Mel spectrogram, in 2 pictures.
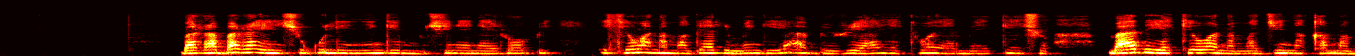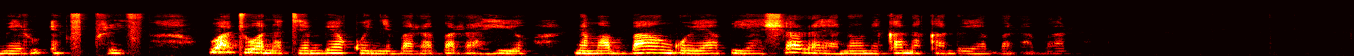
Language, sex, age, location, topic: Swahili, female, 36-49, Nairobi, government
